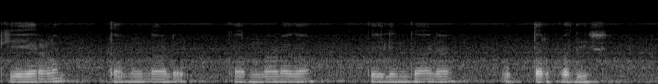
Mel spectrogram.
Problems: low volume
